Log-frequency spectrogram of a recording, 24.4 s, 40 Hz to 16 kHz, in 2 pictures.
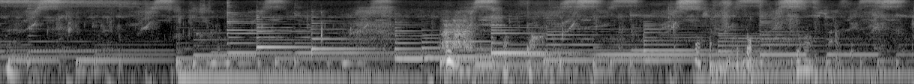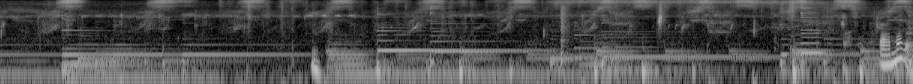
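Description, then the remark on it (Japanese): Faint, steady cicada chirring from outdoors in September, thin, running beneath a louder voice that dominates the foreground for most of the stretch. “もう9月入ってからセミナーくらだいぶ音減りましたね。ちょっとだけですね。ですけど、セミナーたちょっとだけはなってますね。”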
